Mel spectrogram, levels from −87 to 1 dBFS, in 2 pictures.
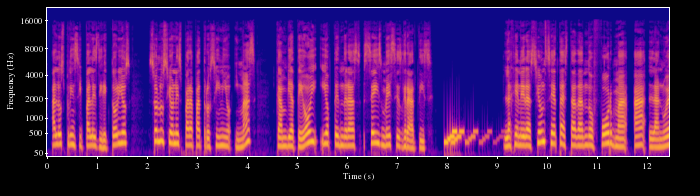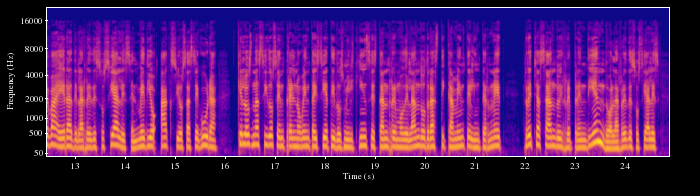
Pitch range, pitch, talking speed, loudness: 170-220 Hz, 195 Hz, 130 wpm, -16 LUFS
